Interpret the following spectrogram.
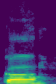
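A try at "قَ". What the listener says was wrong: কা নই, কফ জাবার ক, কফ অক্ষরটি পূর্ব, স্টার চিহ্ন ওয়ালা অক্ষর, কফ জাবার ক।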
